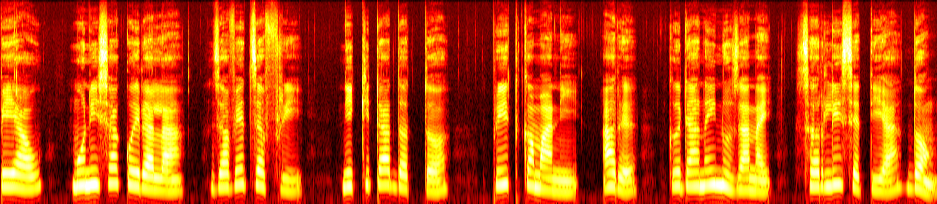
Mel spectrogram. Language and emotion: Bodo, neutral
